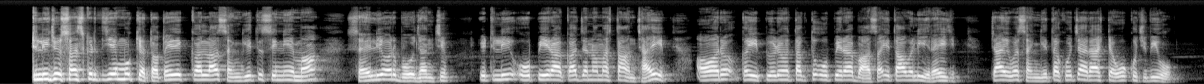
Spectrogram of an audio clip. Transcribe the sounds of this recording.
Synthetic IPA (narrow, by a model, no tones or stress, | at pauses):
ɪʈlid͡ʒoːsɐ̃nskɾɪt̪̬iemʊkʰjət̪ɔt̪oekɐlasɐ̃ŋɡiːt̪sɪneːma | sɐɦliɔːɾbʱoːd͡ʒə̃nt͡ʃ | ɪʈlioːpeːɾakad͡ʒɐnəmɐst̪ʰaːnt͡ʃʰaːi | ɔːɾkɐipiːɽjõt̪ɐk̚t̪oːpeːɾabʱaːsaɪt̪aːʋəliɾɐɦid͡ʒ | t͡ʃaːiʋɐsɐ̃ŋɡiːt̪ɐkɦot͡ʃaːɾaːʃʈjəɦokʊt͡ʃʰbʱiɦo̰ː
